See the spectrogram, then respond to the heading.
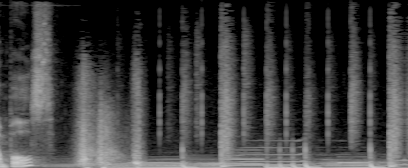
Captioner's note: air whooshing; relaxed music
